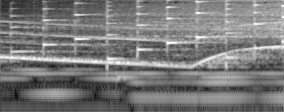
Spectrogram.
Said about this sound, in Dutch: Ik hoor sirenes, ze komen er weer aan. Denk dit is menens, agenten in de zaak.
